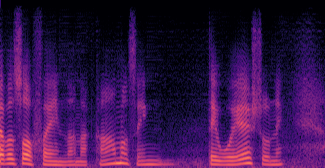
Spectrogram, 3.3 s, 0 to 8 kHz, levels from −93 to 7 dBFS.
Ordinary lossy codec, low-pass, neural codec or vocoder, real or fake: none; none; codec, 16 kHz, 0.3 kbps, FocalCodec; fake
